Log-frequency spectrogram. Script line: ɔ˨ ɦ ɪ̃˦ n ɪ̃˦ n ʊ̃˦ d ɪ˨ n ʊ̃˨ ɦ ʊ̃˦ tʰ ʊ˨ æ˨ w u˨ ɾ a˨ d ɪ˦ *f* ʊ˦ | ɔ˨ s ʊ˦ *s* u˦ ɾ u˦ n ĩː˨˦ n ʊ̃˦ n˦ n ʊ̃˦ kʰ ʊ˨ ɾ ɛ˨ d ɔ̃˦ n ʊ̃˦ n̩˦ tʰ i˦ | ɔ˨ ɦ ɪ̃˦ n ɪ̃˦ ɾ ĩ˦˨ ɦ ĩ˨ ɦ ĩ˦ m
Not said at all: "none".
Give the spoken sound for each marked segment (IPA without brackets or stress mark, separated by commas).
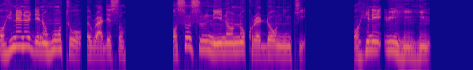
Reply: s, s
